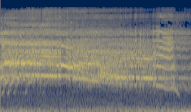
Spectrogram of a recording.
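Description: A woman lets out a long, piercing scream as she jumps off a cliff. It is loud and holds for several seconds, with a rumbling low background beneath it, before the cry drops off at the end.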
